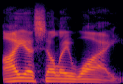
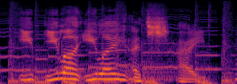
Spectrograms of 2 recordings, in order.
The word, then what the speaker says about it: Islay: I-S-L-A-Y is how it's spelled, and I believe it's pronounced Islay, Isle of Islay.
